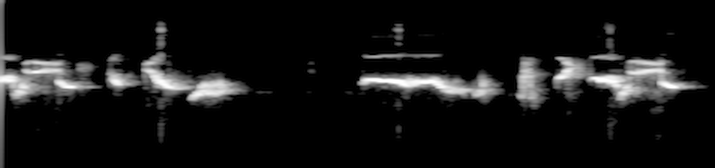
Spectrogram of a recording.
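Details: Oriental magpie-robin song for provoking rivals: warbled whistled phrases, a pause, a long level whistle slurring downward, then more varied whistles and warbles.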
